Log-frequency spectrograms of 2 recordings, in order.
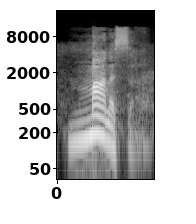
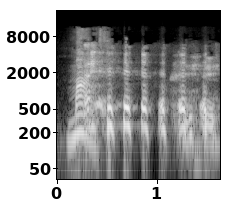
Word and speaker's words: Manasa: Manasa. Accent on the first syllable. Manasa.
